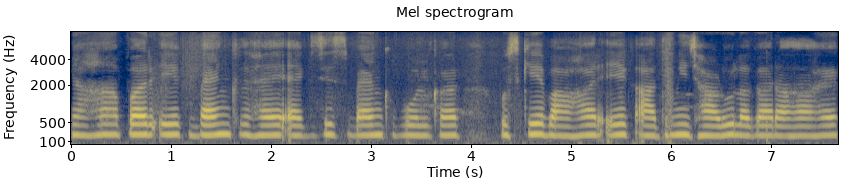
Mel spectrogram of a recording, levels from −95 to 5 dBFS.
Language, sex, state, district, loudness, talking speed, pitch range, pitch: Hindi, female, Bihar, West Champaran, -18 LUFS, 135 wpm, 215-230 Hz, 220 Hz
